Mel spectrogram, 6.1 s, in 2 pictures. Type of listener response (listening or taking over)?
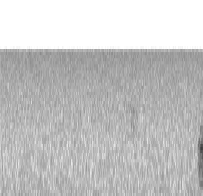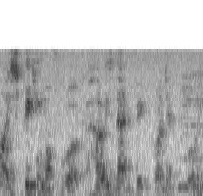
taking over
